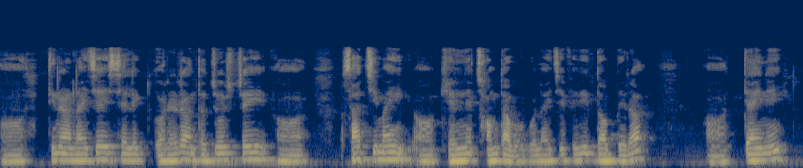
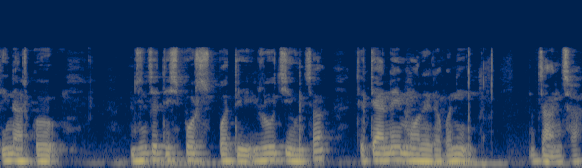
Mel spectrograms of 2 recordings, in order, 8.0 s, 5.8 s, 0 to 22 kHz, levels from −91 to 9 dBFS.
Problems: constant background noise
